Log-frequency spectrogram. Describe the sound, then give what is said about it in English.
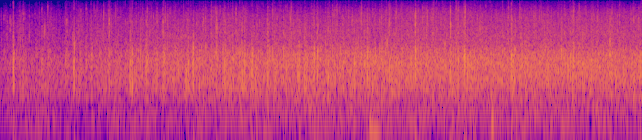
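A church audience applauds on Easter after a call to baptism, a dense, steady wash of clapping holding at moderate loudness throughout, with no clear voices on top. “what you're hearing when people are applauding there, what you're hearing is people saying, "Yeah, he did that for me. Did it for me."”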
